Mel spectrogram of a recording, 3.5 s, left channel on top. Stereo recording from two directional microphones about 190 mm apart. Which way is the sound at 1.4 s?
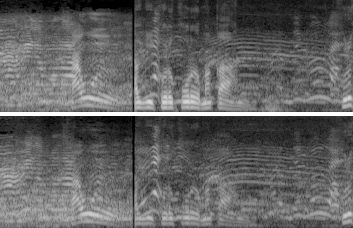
50° left (ahead or behind).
